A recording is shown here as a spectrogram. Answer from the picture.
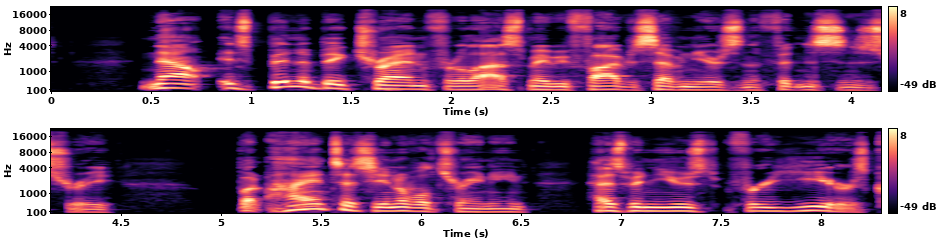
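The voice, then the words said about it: Scratchy voice from a cold. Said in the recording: “I'm kind of fighting a little cold, and my voice is a little scratchy”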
